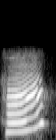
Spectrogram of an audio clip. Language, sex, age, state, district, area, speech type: Odia, female, 60+, Odisha, Jharsuguda, rural, conversation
